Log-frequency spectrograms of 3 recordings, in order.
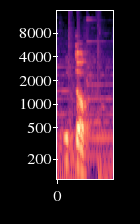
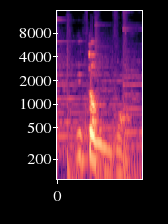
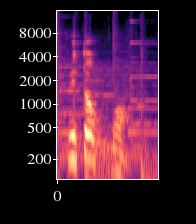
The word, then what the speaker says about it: কৃতজ্ঞ: দিতে পারি কোমল কৃতজ্ঞ এখানে অনেকে এটা ভুল উচ্চারণ করে অনেকে বলে কৃতজ্ঞ আসলে প্রকৃত বাক্যের সঠিক উচ্চারণ হচ্ছে কৃতজ্ঞ কৃতজ্ঞ কৃতিত্ব কৃতিত্ব কৃতিত্ব কিঞ্চিত কিঞ্চিত কাদম্বরী কাদম্বরী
